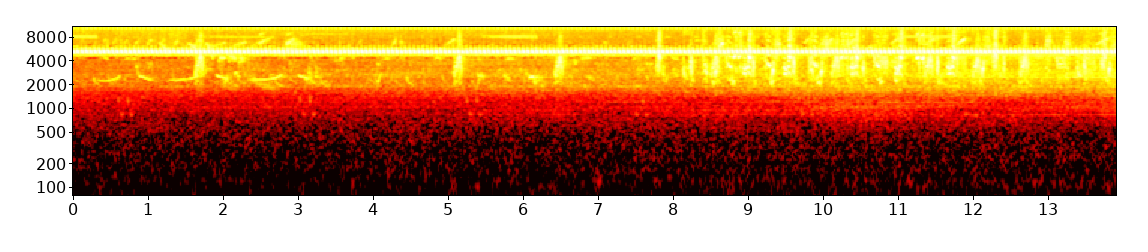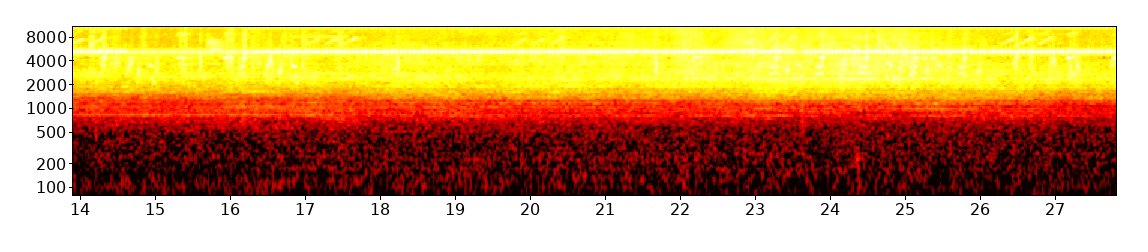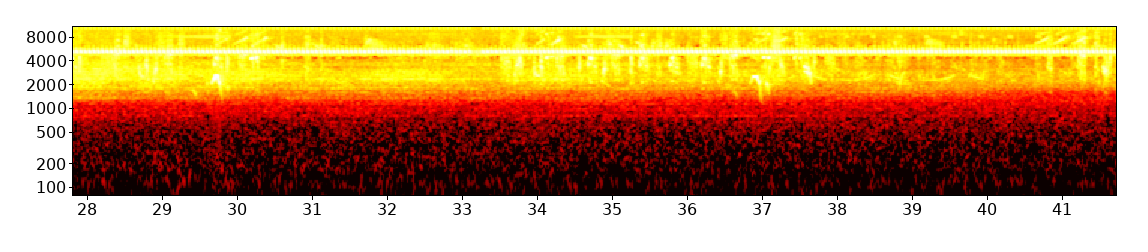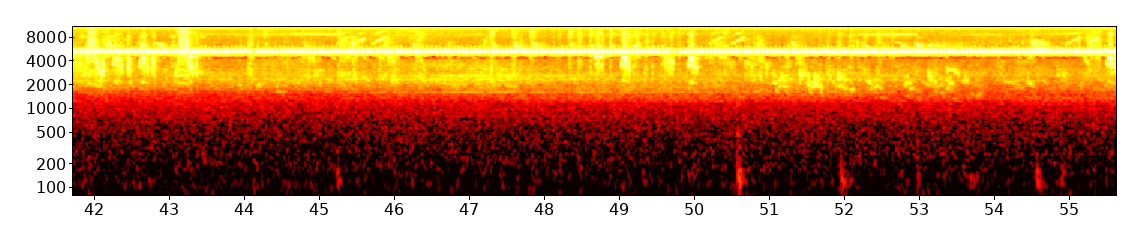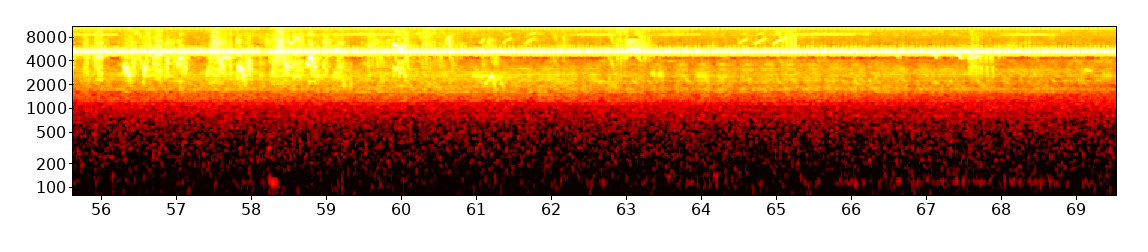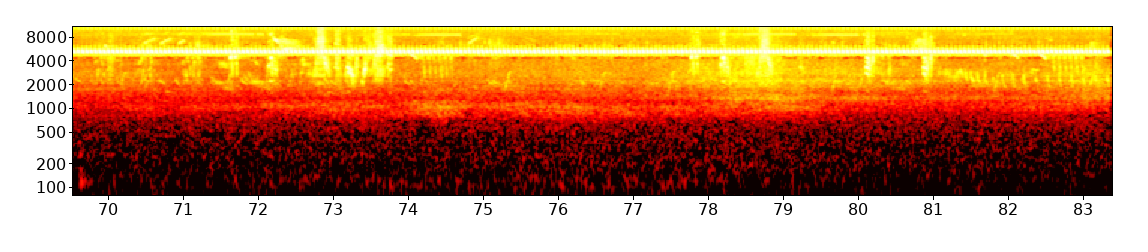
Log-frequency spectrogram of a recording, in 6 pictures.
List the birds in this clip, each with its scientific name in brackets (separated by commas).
Fork-tailed Drongo (Dicrurus adsimilis), African Black-headed Oriole (Oriolus larvatus), Klaas's Cuckoo (Chrysococcyx klaas), Rattling Cisticola (Cisticola chiniana)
